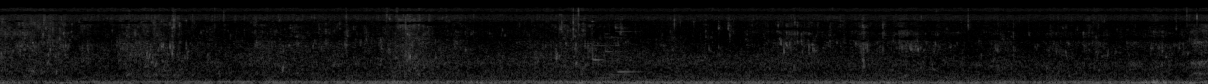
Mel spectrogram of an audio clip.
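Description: Small waves lapping faintly at the shoreline, with a low, steady rumble underneath.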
